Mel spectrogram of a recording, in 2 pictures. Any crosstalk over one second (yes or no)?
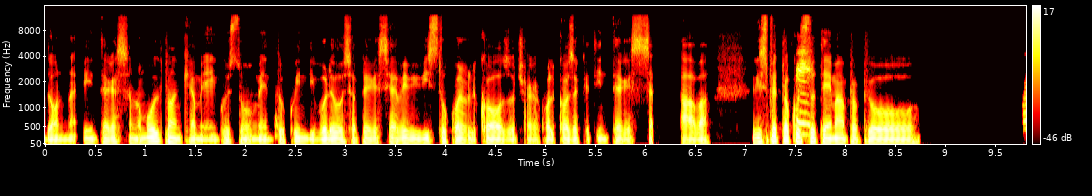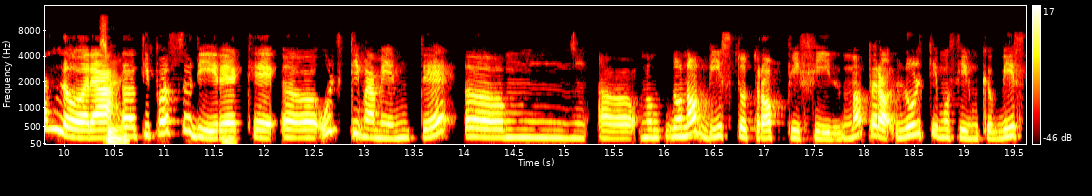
no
